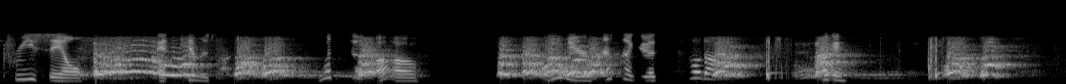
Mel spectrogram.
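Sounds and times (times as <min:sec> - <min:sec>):
speech: 0:00.2 - 0:02.6, 0:03.2 - 0:04.3, 0:05.0 - 0:07.5, 0:08.2 - 0:08.6
dogs barking: 0:00.8 - 0:04.2, 0:05.0 - 0:06.3, 0:07.1 - 0:10.4.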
